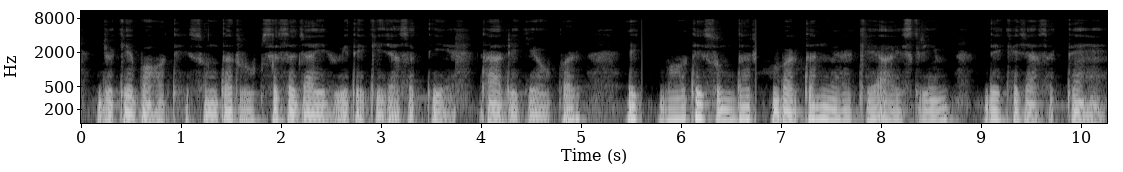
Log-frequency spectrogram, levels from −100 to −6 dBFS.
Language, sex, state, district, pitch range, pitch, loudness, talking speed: Hindi, male, Bihar, Kishanganj, 80-100 Hz, 90 Hz, -35 LUFS, 165 wpm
